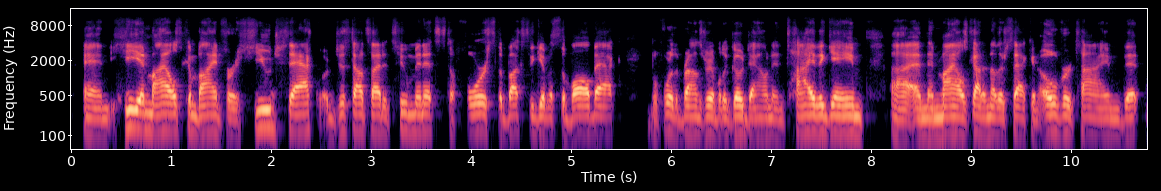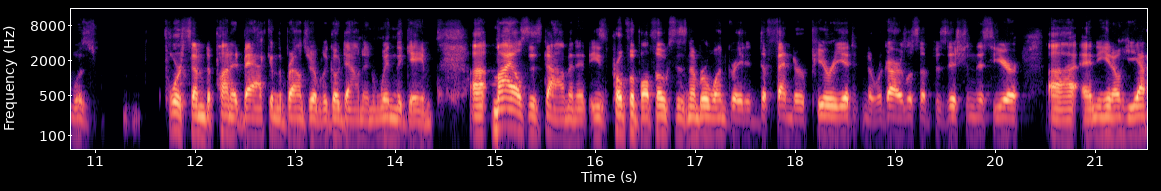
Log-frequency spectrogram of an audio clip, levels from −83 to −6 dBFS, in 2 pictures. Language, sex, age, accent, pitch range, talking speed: English, male, 30-49, American, 105-120 Hz, 250 wpm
